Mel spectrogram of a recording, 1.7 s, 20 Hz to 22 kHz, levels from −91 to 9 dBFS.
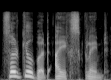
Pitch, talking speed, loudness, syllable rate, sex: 140 Hz, 145 wpm, -19 LUFS, 4.7 syllables/s, male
